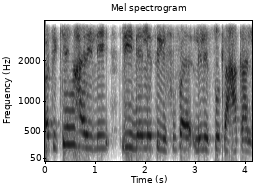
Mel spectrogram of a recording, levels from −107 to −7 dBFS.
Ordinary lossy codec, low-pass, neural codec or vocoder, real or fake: none; 3.6 kHz; none; real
